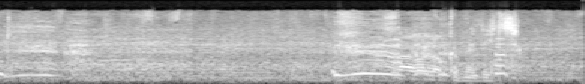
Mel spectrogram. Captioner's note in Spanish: Sollozos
